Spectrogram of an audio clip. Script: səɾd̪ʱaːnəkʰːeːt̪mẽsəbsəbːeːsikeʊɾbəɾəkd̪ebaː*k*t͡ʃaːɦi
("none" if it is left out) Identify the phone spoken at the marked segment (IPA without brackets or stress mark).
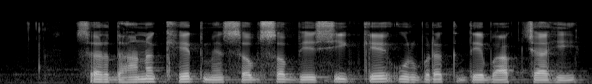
k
